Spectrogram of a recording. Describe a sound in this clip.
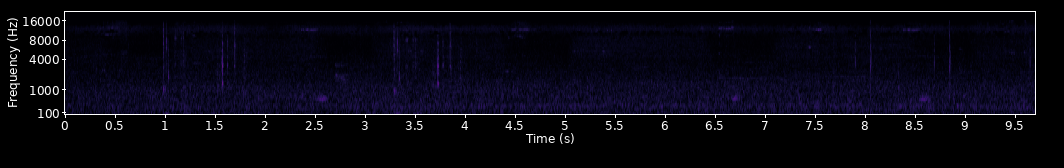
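Mechanical buttons click sharply now and then.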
